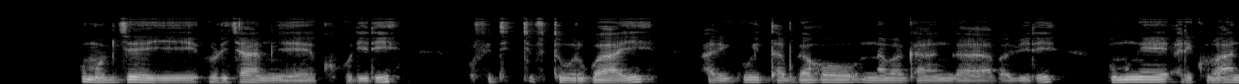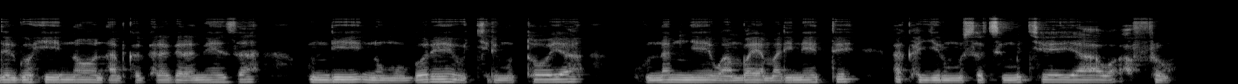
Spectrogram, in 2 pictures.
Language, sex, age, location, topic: Kinyarwanda, male, 25-35, Kigali, health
